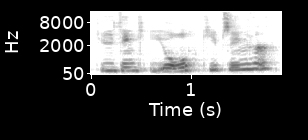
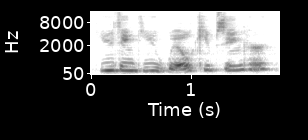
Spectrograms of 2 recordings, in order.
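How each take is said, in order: First: You will is shortened into one syllable, you'll. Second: Both words you will are said in full. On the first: The speaker calls it right. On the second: The speaker calls it wrong.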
